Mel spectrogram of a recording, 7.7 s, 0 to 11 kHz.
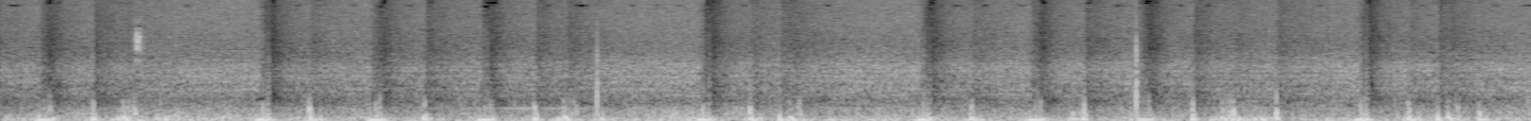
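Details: ASMR heartbeat recording: soft, steady low thumps under a muffled, rushing background; a normal heartbeat of about 60 to 70 a minute with no clear extra sounds.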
